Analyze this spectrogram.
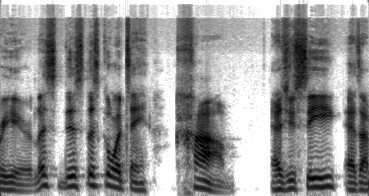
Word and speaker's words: Ham: let's let's go into com as you see as I mentioned earlier it's pronounced calm let's go to Genesis chapter 10 verse 6 to 8. and the sons of calm we have Kush Miss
